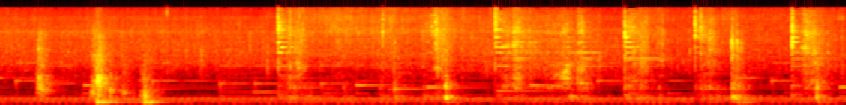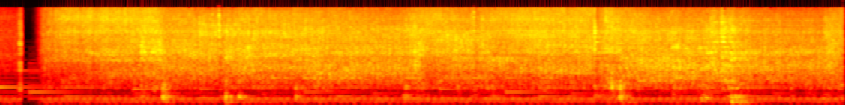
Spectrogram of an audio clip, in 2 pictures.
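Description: Jackfruit seed curry is sautéed in a pan with salt and sugar. Spoon scrapes and stirring clatter come in uneven bursts over a steady sizzle, then a louder continuous frying hiss takes over for the rest.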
